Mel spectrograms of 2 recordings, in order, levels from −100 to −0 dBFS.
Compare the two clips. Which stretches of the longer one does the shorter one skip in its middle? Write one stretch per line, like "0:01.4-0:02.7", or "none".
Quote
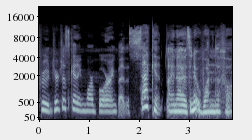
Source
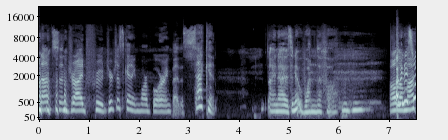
0:03.6-0:04.5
